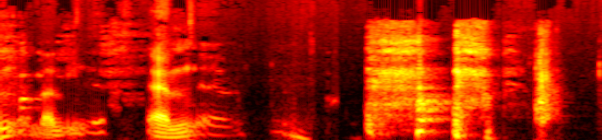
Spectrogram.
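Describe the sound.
A person's habitual cough: a loud bout of coughing, several harsh, irregular bursts separated by brief pauses, with some throaty, voiced rasps mixed in.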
